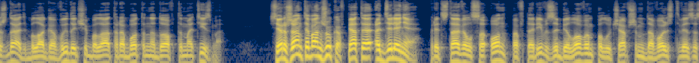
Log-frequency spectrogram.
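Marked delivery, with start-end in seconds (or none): 3.6-5.6 high, loud calling out; shouted roll call. Acted. Recruit reports himself.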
